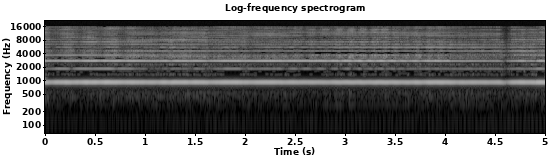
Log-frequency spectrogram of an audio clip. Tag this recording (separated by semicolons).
pitched; high; note; sustain; long; violin; shrill; squeak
